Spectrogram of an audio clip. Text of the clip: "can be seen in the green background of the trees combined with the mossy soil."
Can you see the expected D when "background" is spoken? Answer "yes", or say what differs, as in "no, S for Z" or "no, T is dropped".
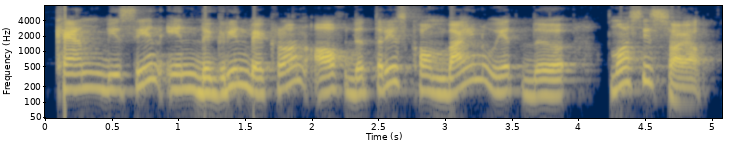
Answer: no, D is dropped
